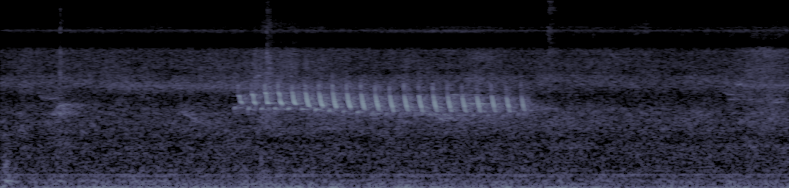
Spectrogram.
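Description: A small songbird's trill: a run of about twenty quick, clipped notes, roughly seven a second, lasting about three seconds and starting a couple of seconds in.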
